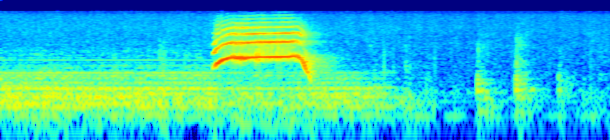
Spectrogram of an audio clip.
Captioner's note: screams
